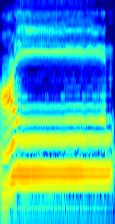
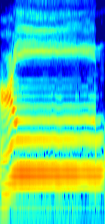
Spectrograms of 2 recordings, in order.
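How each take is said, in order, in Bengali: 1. স্বরটি দীর্ঘ, গলা চেপে। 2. স্বরটি দীর্ঘ, গলা চেপে।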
